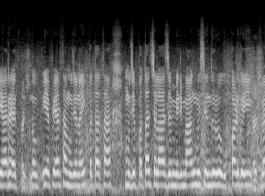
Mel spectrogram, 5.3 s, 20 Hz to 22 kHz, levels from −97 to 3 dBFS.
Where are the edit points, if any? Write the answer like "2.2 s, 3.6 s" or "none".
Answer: none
